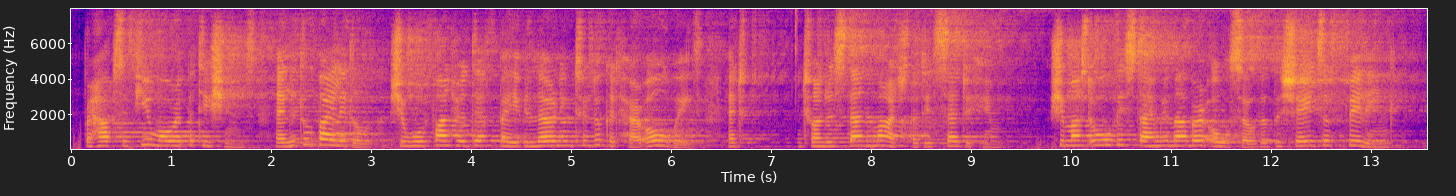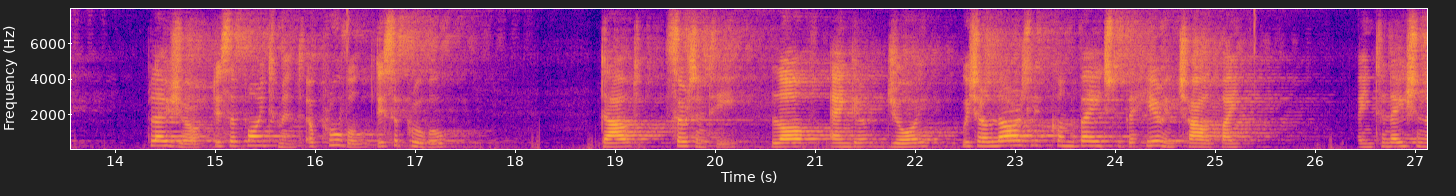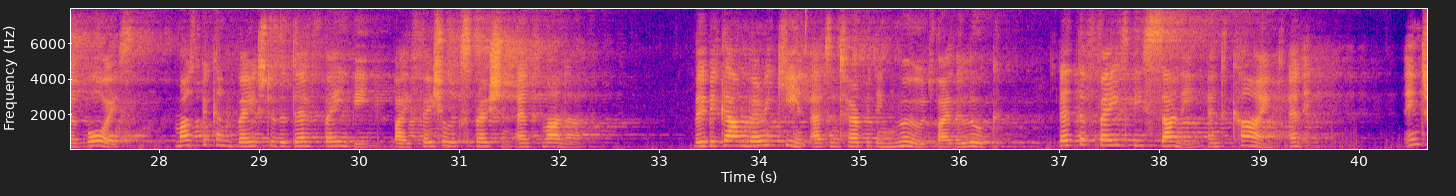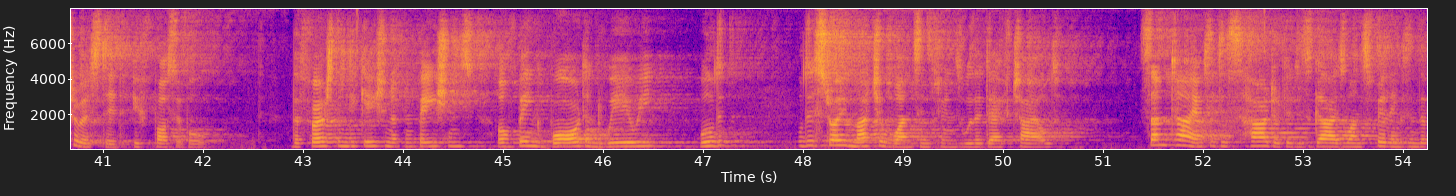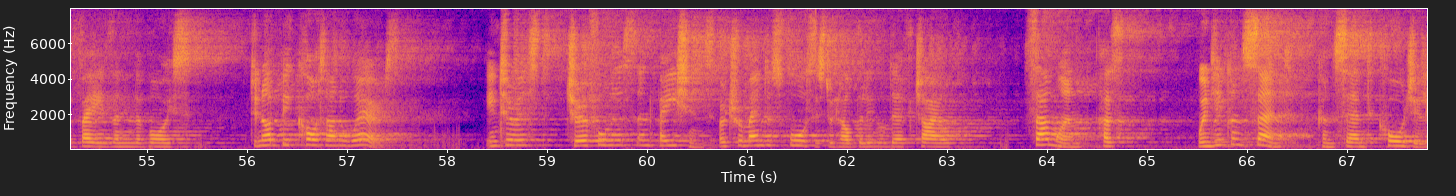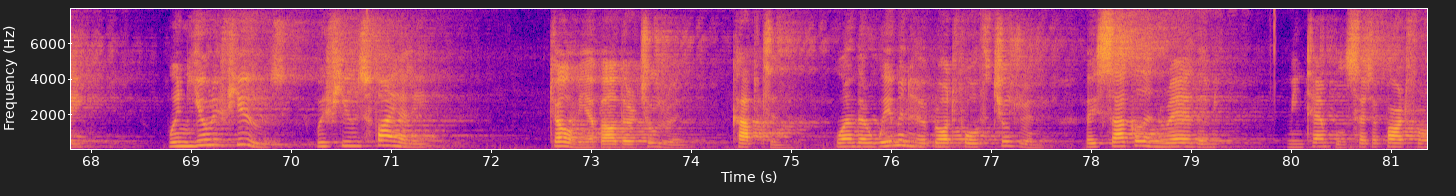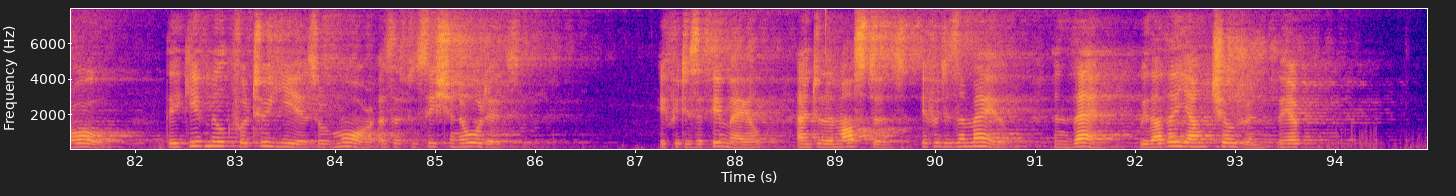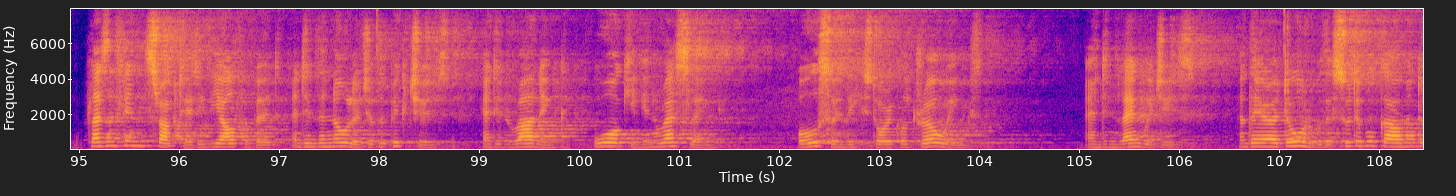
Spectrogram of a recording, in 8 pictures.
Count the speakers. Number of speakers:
one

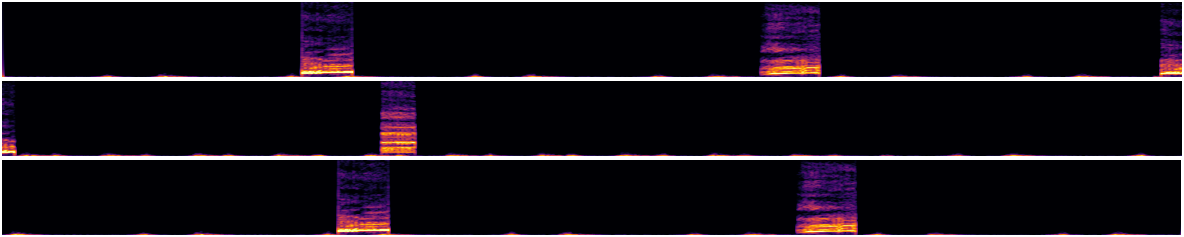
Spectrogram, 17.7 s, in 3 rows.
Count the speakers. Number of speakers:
zero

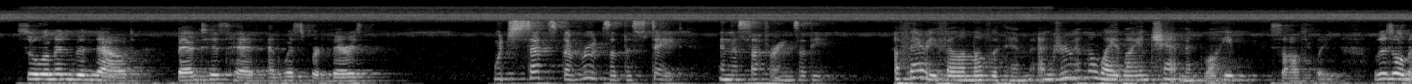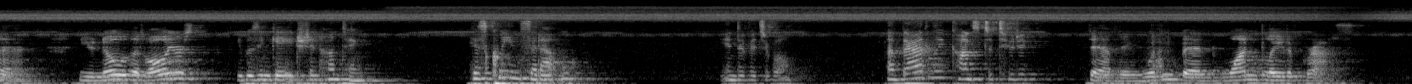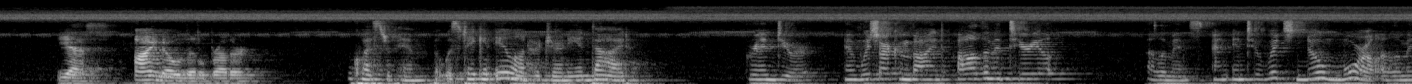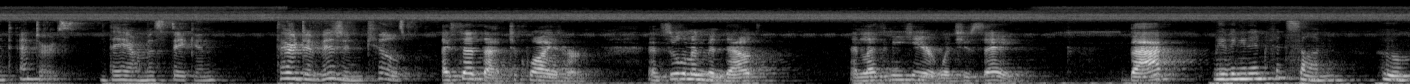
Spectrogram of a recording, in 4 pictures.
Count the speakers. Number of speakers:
three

